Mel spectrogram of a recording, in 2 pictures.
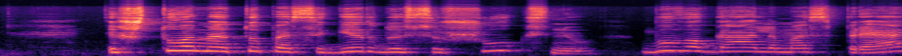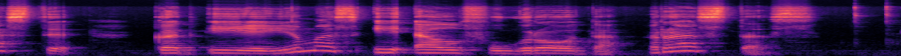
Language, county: Lithuanian, Tauragė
